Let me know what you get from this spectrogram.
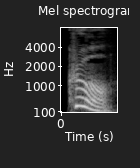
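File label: "cruel", American English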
